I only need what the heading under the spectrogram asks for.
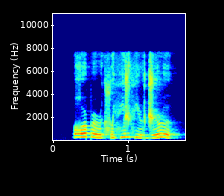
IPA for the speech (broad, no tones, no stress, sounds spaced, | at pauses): ʁʷ ə˞ p ə˞ ɹ i̤ sʷ ʌ fʲ œ ʒ fʲ ə ɹ ə̤ d͡ʒ ø ɹ ə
